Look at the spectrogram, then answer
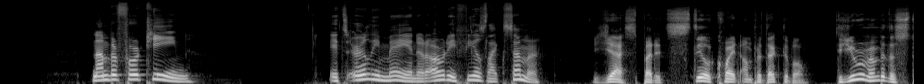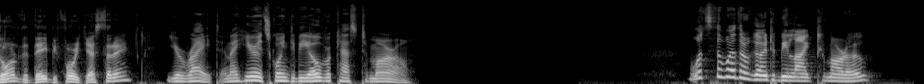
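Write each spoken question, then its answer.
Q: What's the weather going to be like tomorrow?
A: overcast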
